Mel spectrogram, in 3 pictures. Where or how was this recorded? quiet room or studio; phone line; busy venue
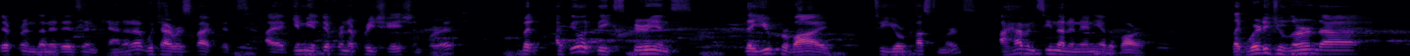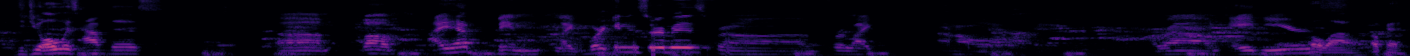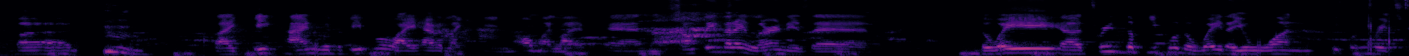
busy venue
